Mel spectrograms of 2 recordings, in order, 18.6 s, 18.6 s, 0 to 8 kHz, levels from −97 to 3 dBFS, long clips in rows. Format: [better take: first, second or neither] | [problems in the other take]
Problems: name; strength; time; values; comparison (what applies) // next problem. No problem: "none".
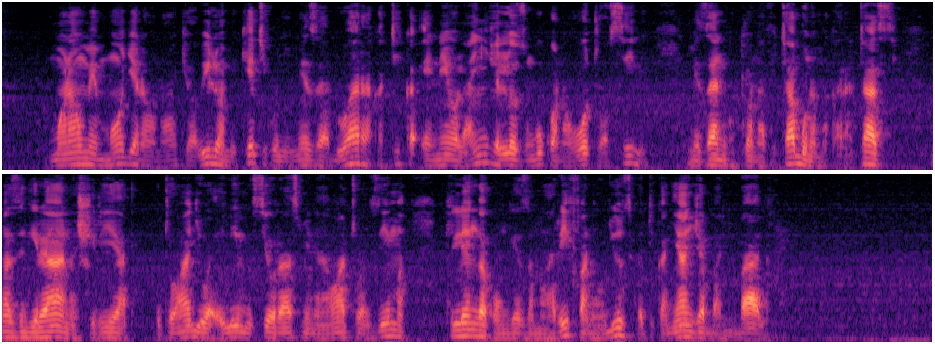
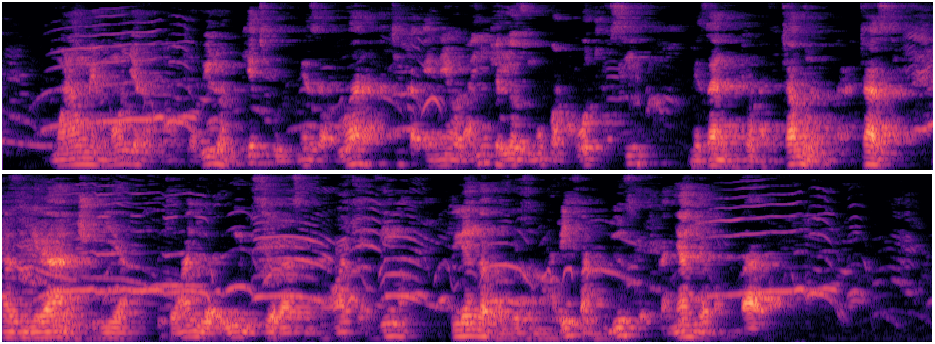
first | noise reduction (classical method WPE with log-MMSE)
